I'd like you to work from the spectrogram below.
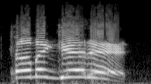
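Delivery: big booming call, very high and loud. Retelling a story, voicing a shout that everyone heard: booming voice. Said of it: "And you hear this booming voice".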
